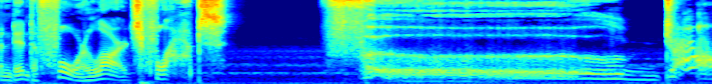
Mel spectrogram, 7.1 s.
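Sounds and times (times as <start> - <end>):
speech: 0.0 - 2.3, 3.2 - 4.4, 6.7 - 7.1
monster growling: 3.3 - 7.1.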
